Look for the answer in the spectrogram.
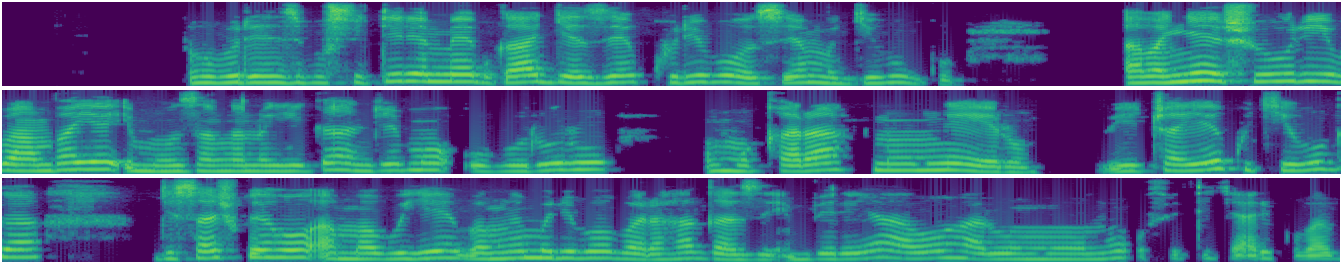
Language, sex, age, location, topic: Kinyarwanda, female, 50+, Nyagatare, education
